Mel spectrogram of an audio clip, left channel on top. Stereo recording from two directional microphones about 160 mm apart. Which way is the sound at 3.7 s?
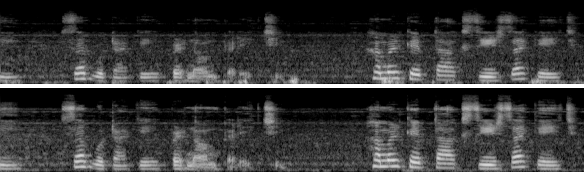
35° right (ahead or behind).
